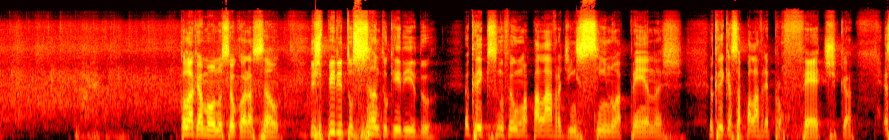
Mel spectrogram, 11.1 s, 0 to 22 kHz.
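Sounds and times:
crowd voices or cheering: 0:00.0 - 0:04.4
crowd applause: 0:00.0 - 0:04.9
speech: 0:02.3 - 0:11.1.

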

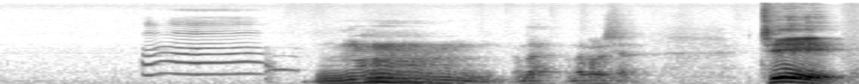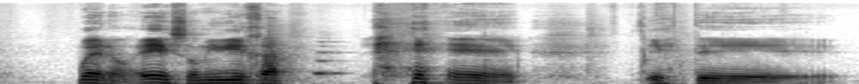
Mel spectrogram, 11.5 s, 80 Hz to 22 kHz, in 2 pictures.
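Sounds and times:
kitten meowing in the grass: 0:01.0 - 0:02.1
speech: 0:02.1 - 0:02.9, 0:03.5 - 0:04.3, 0:05.1 - 0:05.6, 0:06.2 - 0:11.3
laughter: 0:08.2 - 0:09.2.

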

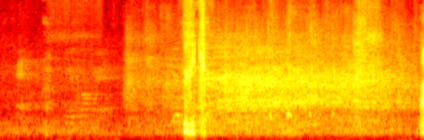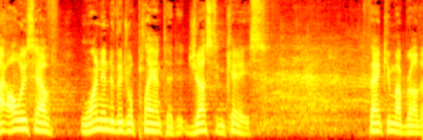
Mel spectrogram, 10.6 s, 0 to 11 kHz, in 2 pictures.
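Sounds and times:
laughter: 0:01.9 - 0:05.3, 0:08.4 - 0:10.5
single person sharp hand claps: 0:02.3 - 0:05.4
speech: 0:05.3 - 0:08.8, 0:09.9 - 0:10.5.

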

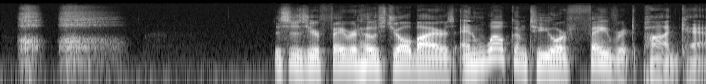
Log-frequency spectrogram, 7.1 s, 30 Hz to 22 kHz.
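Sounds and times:
hot breath blown straight into a microphone: 0:00.0 - 0:01.7
speech: 0:02.8 - 0:07.0.

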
